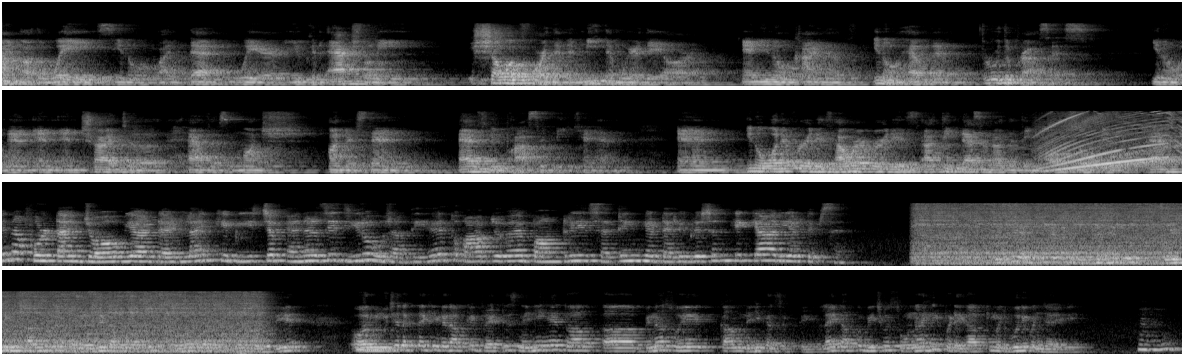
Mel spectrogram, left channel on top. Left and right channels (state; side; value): different; both; correlation 0.00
